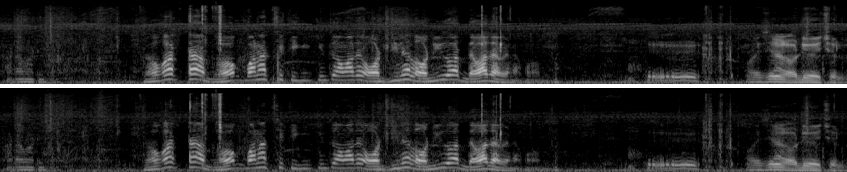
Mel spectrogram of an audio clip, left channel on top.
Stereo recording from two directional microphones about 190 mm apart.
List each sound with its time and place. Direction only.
1.5 s speech: 30° left (ahead or behind)
6.5 s speech: centre (ahead or behind)
7.0 s a sound: 45° right (ahead or behind)
7.5 s speech: 5° right (ahead or behind)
